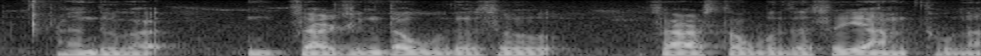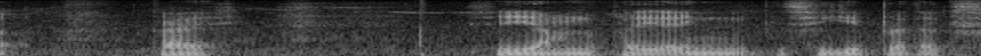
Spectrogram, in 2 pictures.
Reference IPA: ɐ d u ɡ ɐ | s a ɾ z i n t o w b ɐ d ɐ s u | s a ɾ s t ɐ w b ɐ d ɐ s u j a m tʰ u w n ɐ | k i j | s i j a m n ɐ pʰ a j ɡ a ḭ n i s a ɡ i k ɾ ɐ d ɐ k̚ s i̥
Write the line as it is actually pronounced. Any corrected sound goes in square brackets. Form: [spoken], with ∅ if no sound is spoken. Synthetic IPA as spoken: ɐ d u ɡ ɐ | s a ɾ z i [ŋ] t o w b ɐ d ɐ s u | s a ɾ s t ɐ w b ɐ d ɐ s u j a m tʰ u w n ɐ | k [a] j | s i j a m n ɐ pʰ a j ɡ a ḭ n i s [i] ɡ i [p] ɾ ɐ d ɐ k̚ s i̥

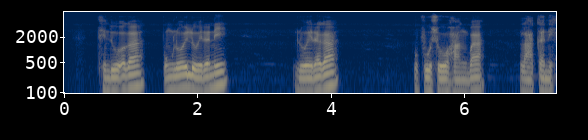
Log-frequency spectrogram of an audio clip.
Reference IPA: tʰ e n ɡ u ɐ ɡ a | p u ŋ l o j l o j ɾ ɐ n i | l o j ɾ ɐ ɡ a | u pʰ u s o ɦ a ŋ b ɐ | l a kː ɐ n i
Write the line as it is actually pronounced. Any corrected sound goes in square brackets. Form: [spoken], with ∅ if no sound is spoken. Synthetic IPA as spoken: tʰ [i] n [d] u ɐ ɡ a | p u ŋ l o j l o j ɾ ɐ n i | l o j ɾ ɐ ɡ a | u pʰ u s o ɦ a ŋ b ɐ | l a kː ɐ n i

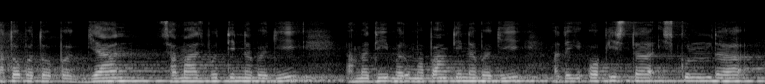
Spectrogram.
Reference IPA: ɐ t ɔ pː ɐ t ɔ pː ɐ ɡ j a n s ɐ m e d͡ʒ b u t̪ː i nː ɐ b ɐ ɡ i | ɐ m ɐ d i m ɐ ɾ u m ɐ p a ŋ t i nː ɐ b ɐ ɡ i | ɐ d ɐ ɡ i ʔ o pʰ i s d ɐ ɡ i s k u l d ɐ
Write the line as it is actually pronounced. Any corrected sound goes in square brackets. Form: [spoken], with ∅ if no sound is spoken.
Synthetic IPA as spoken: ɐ t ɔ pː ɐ t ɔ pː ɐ ɡ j a n s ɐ m [a] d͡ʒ b u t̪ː i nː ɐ b ɐ ɡ i | ɐ m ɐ d i m ɐ ɾ u m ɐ p a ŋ t i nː ɐ b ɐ ɡ i | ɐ d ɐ ɡ i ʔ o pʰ i s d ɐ [∅] i s k u l d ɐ

